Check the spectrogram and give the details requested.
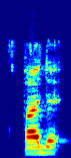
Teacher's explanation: d harfi cezim almış burada kalkale var ağızdan vurguluyoruz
